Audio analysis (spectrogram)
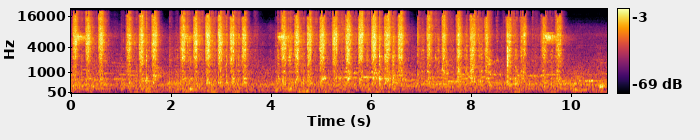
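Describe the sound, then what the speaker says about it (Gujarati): Raw mango is rubbed against a grater in quick rhythmic bursts of rasping strokes, each run of scrapes broken by short pauses, close and fairly soft. "તો અત્યારે હું કેરી છીણું છું."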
